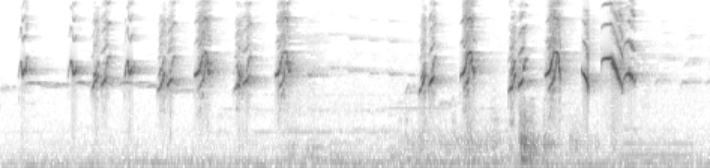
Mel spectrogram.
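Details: Oriental magpie-robin pouring out a rapid 'isian' song to get other birds answering: a fast stream of sharp high chirps and slurs at a steady tempo, then a pause and a second faster, more scratchy run.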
